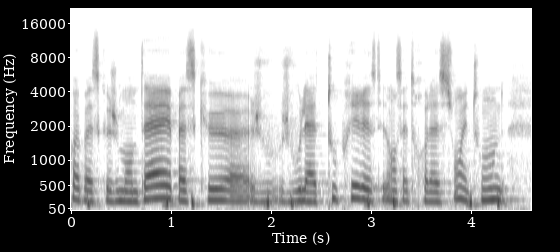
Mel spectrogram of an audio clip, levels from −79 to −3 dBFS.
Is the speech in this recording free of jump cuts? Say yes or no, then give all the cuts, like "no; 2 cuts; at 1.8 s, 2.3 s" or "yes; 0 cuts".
yes; 0 cuts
